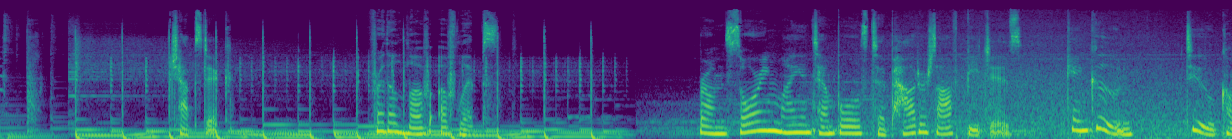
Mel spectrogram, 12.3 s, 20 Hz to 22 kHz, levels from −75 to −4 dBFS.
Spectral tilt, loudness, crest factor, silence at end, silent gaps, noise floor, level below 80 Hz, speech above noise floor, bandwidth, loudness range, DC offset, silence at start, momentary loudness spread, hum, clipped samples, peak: -5 dB/octave; -18 LUFS; 16 dB; 0 s; none; -39 dBFS; -34 dBFS; 24 dB; 17 kHz; 6 LU; under 0.1%; 0 s; 13 LU; none; under 0.1%; -2 dBFS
